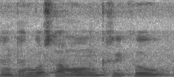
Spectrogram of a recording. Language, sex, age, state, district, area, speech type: Bodo, male, 18-30, Assam, Kokrajhar, rural, spontaneous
